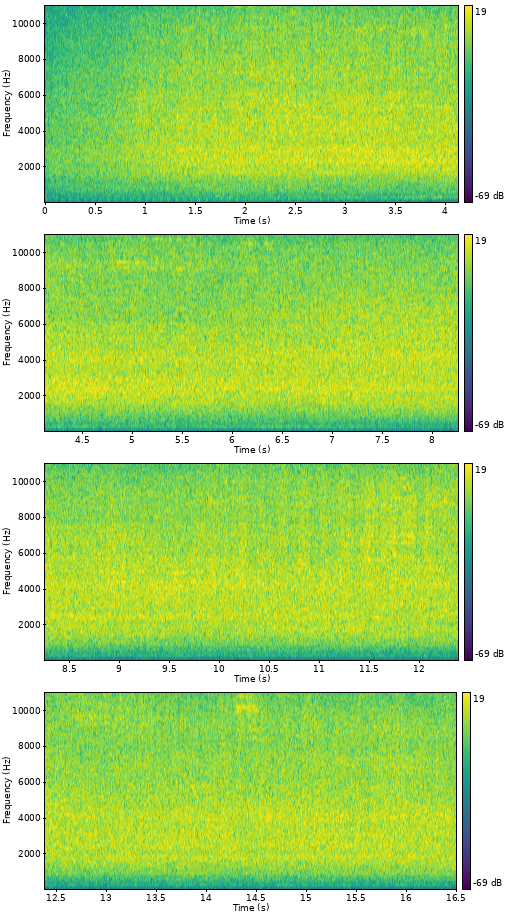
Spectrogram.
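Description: Diesel-hauled freight train of loaded wagons passing close by. The sound builds over the first second or two as the locomotive draws near, then holds as a steady rush of wheels rolling on the rails while the wagons go by.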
